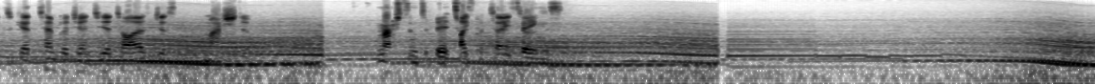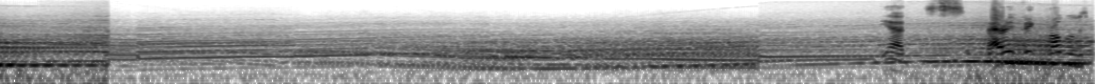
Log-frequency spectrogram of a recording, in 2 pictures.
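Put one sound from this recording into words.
Racing car engines roar loudly, rising and falling in pitch as the cars shift gears.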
